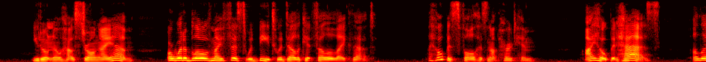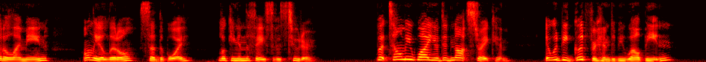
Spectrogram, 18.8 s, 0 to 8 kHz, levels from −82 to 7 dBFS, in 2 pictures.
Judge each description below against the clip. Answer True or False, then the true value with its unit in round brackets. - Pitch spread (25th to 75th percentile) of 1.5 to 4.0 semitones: False (4.7 semitones)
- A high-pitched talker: True (220 Hz)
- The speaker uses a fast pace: True (225 wpm)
